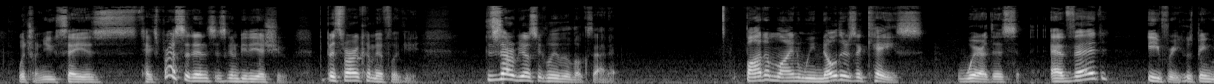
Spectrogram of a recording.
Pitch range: 120-195 Hz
